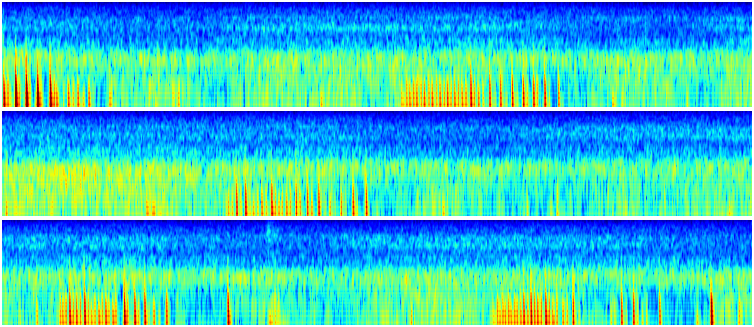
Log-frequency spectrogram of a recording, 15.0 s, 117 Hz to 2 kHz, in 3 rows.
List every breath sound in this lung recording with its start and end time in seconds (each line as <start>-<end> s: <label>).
0.00-0.74 s: exhalation
0.00-0.74 s: crackles
2.57-3.74 s: exhalation
2.57-3.74 s: crackles
6.35-7.52 s: exhalation
6.35-7.52 s: crackles
10.28-11.26 s: exhalation
10.28-11.26 s: crackles
13.21-14.49 s: exhalation
13.21-14.49 s: crackles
